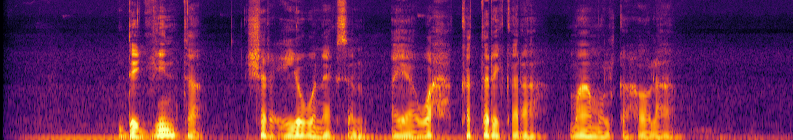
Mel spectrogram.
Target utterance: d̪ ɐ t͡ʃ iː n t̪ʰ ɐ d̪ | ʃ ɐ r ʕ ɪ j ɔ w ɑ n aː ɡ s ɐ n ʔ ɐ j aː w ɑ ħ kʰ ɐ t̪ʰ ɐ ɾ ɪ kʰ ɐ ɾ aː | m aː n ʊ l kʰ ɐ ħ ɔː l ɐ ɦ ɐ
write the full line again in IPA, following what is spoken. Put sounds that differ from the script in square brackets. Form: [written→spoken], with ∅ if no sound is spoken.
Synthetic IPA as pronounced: d̪ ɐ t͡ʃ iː n t̪ʰ ɐ [d̪→∅] | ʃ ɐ r ʕ ɪ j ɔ w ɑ n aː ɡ s ɐ n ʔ ɐ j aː w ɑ ħ kʰ ɐ t̪ʰ ɐ ɾ ɪ kʰ ɐ ɾ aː | m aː [n→m] ʊ l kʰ ɐ ħ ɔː l ɐ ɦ ɐ

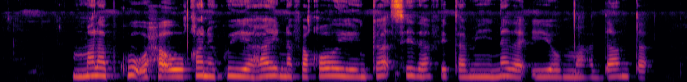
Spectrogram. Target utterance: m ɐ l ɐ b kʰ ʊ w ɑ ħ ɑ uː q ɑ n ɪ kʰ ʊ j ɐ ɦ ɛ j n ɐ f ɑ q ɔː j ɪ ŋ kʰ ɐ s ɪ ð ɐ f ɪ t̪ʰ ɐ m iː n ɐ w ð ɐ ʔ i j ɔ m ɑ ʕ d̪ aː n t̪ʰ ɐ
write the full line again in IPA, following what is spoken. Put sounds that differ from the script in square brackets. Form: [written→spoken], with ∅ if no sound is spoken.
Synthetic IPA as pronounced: m ɐ l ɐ b kʰ ʊ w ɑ ħ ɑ uː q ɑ n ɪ kʰ ʊ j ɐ ɦ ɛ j n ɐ f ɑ q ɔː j ɪ ŋ kʰ ɐ s ɪ ð ɐ f ɪ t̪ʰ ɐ m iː n ɐ [w→∅] ð ɐ ʔ i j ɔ m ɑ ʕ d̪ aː n t̪ʰ ɐ

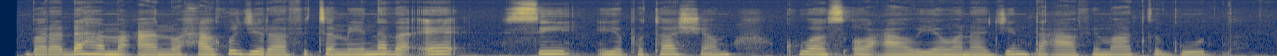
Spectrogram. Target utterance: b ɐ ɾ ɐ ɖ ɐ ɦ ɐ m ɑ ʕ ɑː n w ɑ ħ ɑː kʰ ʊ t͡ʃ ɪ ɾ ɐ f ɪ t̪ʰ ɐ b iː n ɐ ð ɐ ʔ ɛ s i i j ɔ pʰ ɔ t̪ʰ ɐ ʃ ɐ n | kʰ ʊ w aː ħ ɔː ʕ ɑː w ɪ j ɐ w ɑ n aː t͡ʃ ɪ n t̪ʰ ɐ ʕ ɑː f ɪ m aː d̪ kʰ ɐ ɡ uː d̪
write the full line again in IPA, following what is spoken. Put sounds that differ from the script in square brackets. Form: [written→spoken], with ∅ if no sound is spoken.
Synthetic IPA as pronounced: b ɐ ɾ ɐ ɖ ɐ ɦ ɐ m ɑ ʕ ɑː n w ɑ ħ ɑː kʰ ʊ t͡ʃ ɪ ɾ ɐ f ɪ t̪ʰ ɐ [b→m] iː n ɐ ð ɐ ʔ ɛ s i i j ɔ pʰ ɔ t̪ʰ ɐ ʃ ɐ [n→m] | kʰ ʊ w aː [ħ→s] ɔː ʕ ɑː w ɪ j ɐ w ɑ n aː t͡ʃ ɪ n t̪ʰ ɐ ʕ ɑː f ɪ m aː d̪ kʰ ɐ ɡ uː d̪

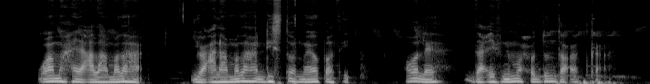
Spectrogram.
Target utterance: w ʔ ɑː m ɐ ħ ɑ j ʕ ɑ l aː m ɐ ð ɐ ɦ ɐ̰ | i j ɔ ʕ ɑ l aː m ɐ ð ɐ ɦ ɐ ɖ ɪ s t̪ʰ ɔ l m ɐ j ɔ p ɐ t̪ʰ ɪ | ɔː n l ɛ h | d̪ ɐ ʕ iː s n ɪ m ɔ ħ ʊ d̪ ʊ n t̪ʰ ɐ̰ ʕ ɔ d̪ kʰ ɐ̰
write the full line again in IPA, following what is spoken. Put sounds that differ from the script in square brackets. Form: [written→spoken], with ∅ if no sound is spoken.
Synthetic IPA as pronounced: w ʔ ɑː m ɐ ħ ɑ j ʕ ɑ l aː m ɐ ð ɐ ɦ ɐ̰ | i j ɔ ʕ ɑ l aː m ɐ ð ɐ ɦ ɐ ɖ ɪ s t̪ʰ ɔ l m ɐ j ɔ p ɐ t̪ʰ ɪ | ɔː [n→∅] l ɛ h | d̪ [ɐ→ɑ] ʕ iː [s→f] n ɪ m ɔ ħ ʊ d̪ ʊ n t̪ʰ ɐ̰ ʕ ɔ d̪ kʰ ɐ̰

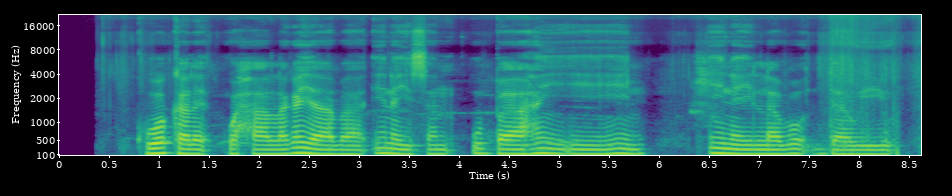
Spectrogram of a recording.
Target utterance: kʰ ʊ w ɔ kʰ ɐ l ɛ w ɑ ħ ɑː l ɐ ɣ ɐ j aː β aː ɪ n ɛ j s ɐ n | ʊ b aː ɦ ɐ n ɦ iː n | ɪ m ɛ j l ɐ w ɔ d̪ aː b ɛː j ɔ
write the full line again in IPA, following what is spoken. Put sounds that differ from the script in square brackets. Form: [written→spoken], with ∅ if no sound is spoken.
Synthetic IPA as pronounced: kʰ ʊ w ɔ kʰ ɐ l ɛ w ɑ ħ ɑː l ɐ ɣ ɐ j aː β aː ɪ n ɛ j s ɐ n | ʊ b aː ɦ ɐ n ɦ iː n | ɪ [m→n] ɛ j l ɐ [w→β] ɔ d̪ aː [b→w] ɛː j ɔ

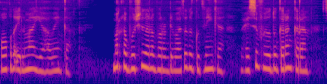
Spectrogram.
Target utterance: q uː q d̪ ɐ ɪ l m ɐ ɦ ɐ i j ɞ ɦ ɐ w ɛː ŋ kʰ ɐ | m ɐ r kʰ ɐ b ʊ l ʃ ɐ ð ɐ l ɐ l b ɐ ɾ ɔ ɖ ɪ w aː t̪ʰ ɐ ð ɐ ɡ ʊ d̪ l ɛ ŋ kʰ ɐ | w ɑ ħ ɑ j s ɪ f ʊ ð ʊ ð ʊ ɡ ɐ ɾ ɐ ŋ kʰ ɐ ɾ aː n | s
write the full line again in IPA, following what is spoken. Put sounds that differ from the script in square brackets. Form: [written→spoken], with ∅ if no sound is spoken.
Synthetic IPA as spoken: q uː q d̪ ɐ ɪ l m ɐ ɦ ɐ i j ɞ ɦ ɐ w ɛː ŋ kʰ ɐ | m ɐ r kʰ ɐ b ʊ l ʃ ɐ ð ɐ l ɐ [l→∅] b ɐ ɾ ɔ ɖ ɪ [w→β] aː t̪ʰ ɐ ð ɐ ɡ ʊ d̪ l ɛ ŋ kʰ ɐ | w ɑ ħ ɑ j s ɪ f ʊ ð ʊ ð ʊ ɡ ɐ ɾ ɐ ŋ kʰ ɐ ɾ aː n | s

